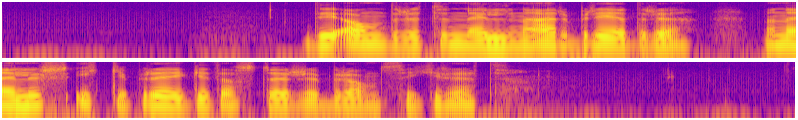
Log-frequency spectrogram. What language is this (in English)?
Norwegian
